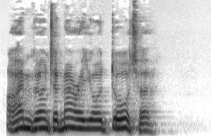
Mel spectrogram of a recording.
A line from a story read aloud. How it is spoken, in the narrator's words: the prince was shouting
